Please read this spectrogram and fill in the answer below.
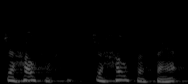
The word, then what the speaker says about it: Jehoshaphat: And this was the story where Jehoshaphat, I said it right before I got up here. Jehoshaphat, thank you, Lord.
